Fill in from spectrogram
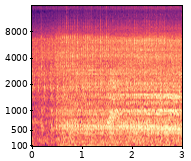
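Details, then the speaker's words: Kia Cerato 1.6 16v, front right suspension: quick uneven knocking, about four a second, from a worn stabilizer link; another shop replaced the shock absorber kit without fixing the noise, and the link was then removed. "esse barulho é proveniente apenas da bieleta trocar o kit do amortecedor dizendo que o cliente ia resolver e não resolveu"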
